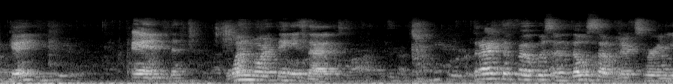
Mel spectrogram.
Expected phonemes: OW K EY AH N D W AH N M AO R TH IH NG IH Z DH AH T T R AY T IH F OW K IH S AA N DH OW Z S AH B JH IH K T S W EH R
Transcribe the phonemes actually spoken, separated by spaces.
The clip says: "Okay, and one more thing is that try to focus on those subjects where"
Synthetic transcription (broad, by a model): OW K EY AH N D W AH N M AO R TH IH NG IH Z DH AH T T R AY T IH F OW K IH S AA N DH OW Z S AH B JH IH K T S W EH R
